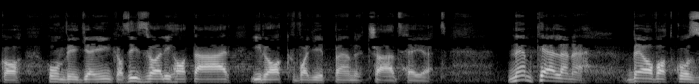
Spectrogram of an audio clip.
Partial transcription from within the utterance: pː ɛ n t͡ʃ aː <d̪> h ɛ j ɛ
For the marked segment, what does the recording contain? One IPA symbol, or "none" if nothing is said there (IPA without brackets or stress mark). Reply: d̪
